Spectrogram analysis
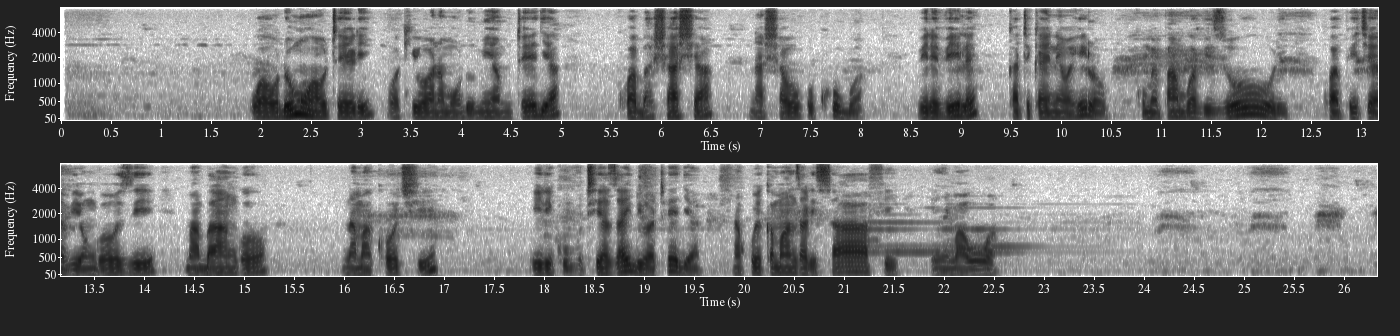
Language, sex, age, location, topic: Swahili, male, 18-24, Dar es Salaam, finance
